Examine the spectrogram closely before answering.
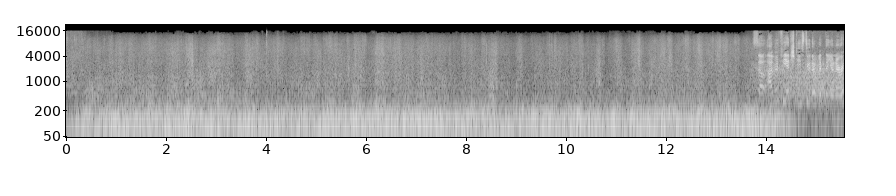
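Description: Lava fountains roar with a deep, steady rumble.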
